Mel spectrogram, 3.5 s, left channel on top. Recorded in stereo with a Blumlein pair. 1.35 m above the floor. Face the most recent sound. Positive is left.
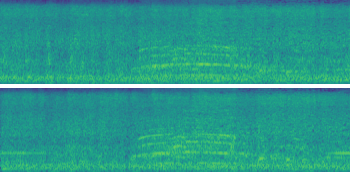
turn(degrees=-15)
